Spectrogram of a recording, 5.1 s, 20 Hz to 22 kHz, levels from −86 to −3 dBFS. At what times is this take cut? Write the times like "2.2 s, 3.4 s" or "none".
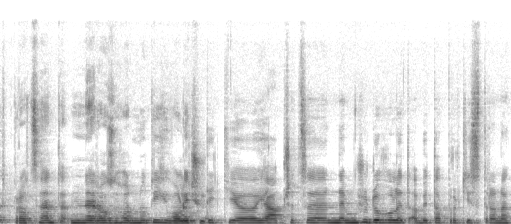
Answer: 2.0 s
